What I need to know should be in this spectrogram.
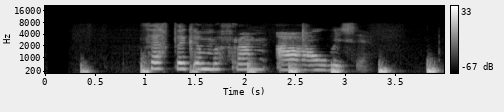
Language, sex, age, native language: Icelandic, female, 6, Icelandic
